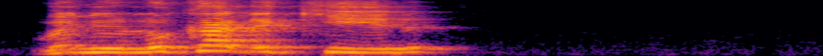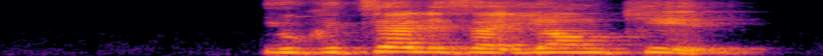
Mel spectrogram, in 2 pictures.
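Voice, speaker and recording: A man's voice: high-pitched, fairly even intonation, moderate pace, a bit bright. A Jamaican man ranting in an online commentary video, mocking and scornful, rambling with many restarts. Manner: mocking and scornful, with repeated insults. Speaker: religious commentary video host.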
